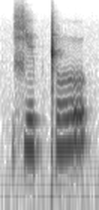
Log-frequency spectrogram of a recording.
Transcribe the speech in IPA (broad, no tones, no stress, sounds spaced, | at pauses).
ɕ e p ǁ o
